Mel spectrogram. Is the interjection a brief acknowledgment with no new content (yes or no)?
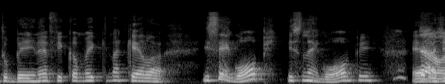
yes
